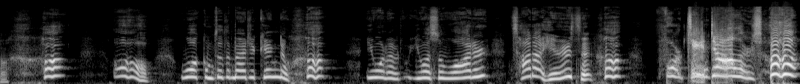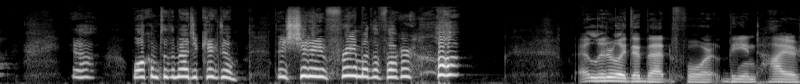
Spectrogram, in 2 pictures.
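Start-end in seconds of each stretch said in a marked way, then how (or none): 0.0-12.6 high-pitched, loud squeak. Recalling a trip where the speaker annoyed others by doing the Mickey Mouse voice. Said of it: "I kept doing the uh, the Mickey Mouse voice".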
